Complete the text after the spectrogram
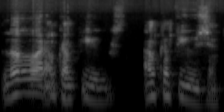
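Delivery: normal talking voice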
